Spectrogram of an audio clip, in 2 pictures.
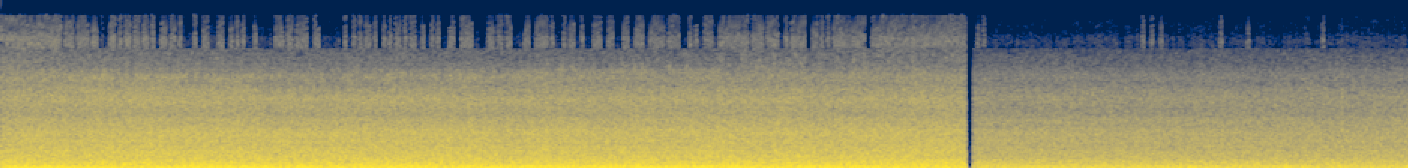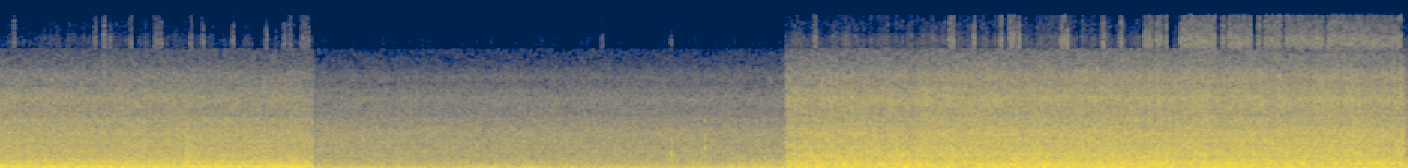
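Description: Swollen, flood-laden river in the Peruvian jungle rushing with great force, a loud, unbroken roaring wash of water filling the scene, with a few abrupt shifts in level.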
